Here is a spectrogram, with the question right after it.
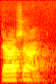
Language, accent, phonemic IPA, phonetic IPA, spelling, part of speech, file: Armenian, Eastern Armenian, /dɑˈʒɑn/, [dɑʒɑ́n], դաժան, adjective, Hy-դաժան.ogg
- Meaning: cruel, harsh, ruthless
